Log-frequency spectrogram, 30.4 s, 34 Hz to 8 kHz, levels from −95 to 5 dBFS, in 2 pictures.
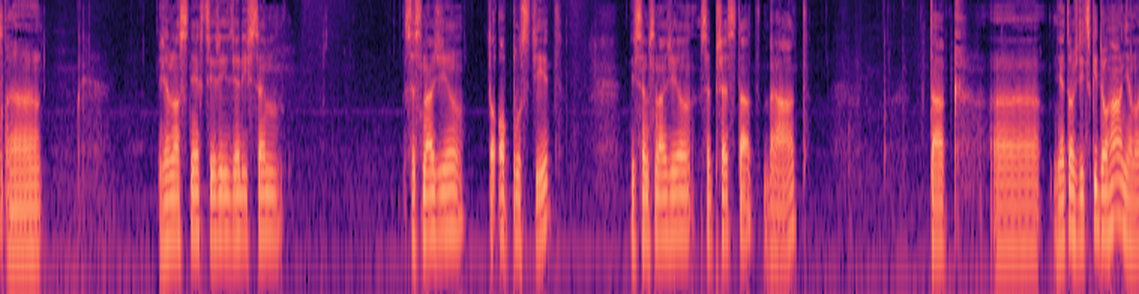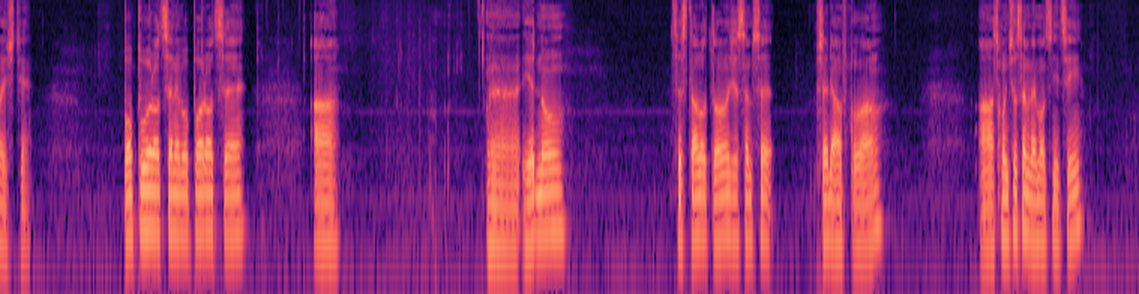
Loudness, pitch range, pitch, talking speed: -19 LUFS, 95-110 Hz, 100 Hz, 90 wpm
